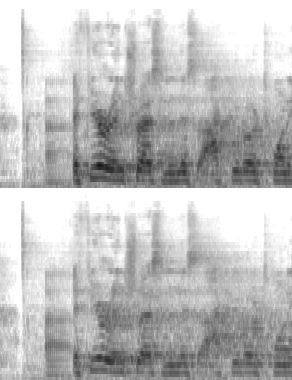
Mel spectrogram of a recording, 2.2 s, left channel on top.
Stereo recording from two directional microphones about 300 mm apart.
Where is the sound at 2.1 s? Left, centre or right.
Centre.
